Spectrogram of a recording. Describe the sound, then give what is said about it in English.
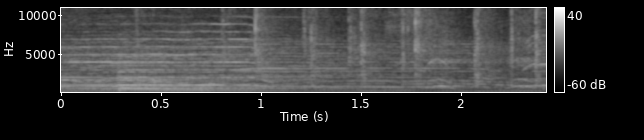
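A crowd shouts and cheers together in a steady, lively roar, many overlapping voices whooping and calling out for a couple of seconds, fairly loud, with no clear words. “I strongly recommend a bit of shouting.”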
